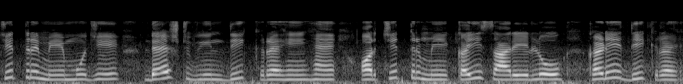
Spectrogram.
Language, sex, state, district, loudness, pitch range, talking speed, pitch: Hindi, female, Madhya Pradesh, Katni, -19 LUFS, 220-260 Hz, 140 wpm, 235 Hz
